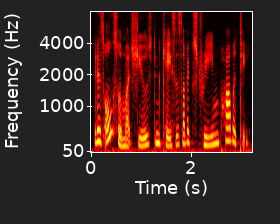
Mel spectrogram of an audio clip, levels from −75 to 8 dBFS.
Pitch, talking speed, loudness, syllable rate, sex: 210 Hz, 185 wpm, -18 LUFS, 5.2 syllables/s, female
